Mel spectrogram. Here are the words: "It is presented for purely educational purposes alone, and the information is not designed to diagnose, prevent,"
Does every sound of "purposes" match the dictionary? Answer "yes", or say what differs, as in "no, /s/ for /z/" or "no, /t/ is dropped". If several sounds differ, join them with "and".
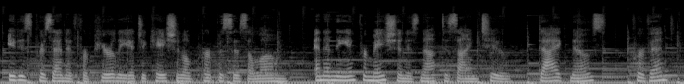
yes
